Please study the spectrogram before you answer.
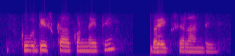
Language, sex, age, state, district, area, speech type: Telugu, female, 18-30, Andhra Pradesh, N T Rama Rao, rural, conversation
